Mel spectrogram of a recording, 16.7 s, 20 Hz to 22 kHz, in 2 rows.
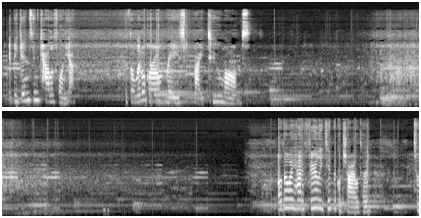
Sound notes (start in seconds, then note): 5.4 reflective music; 7.4 ocean water splashing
